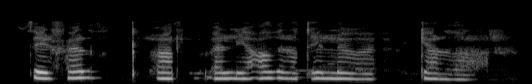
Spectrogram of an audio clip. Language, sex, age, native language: Icelandic, female, 11, Icelandic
